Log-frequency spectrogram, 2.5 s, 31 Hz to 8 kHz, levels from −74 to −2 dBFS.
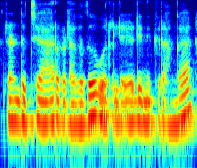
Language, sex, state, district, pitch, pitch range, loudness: Tamil, female, Tamil Nadu, Kanyakumari, 145 Hz, 140-160 Hz, -17 LUFS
